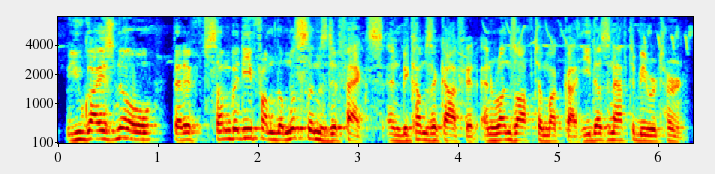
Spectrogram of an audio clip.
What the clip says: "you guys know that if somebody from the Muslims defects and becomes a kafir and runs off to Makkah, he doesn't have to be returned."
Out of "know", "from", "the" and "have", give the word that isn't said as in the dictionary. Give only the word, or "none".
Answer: have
